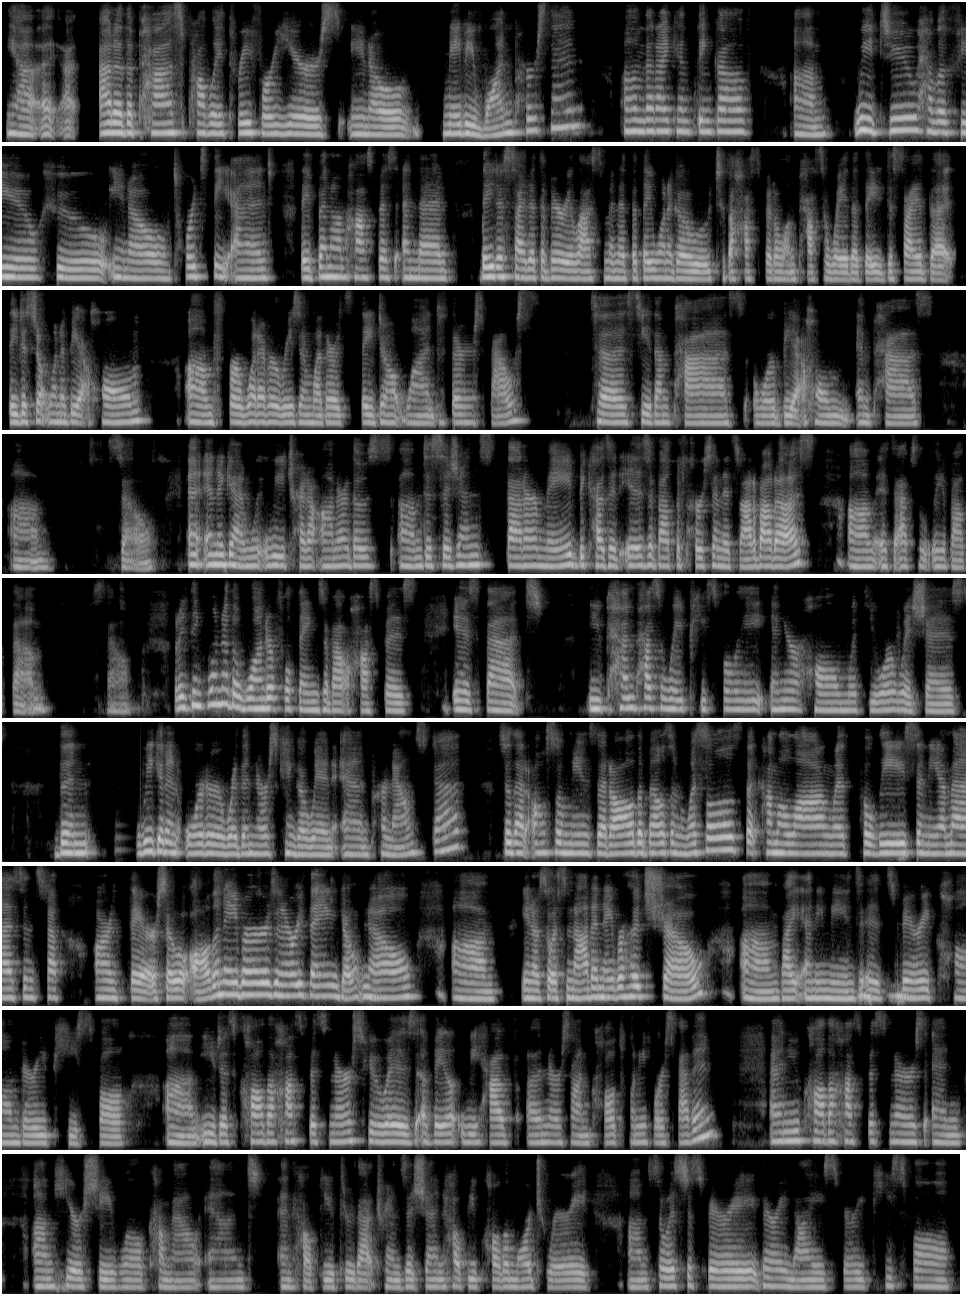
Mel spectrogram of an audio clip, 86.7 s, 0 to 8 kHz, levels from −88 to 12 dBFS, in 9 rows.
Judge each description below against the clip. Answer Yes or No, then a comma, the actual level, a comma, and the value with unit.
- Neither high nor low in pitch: Yes, medium, 180 Hz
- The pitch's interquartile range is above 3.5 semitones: No, average, 3.2 semitones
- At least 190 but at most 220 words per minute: No, average, 180 wpm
